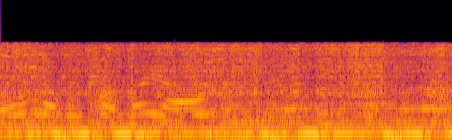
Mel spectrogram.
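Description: Band music playing on with a steady bass line, and a wavering, gliding voice-like line over it for about the first second.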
